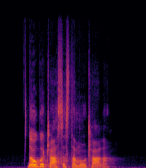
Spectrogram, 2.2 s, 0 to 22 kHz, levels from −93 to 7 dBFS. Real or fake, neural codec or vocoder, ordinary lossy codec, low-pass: fake; autoencoder, 48 kHz, 128 numbers a frame, DAC-VAE, trained on Japanese speech; none; 19.8 kHz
